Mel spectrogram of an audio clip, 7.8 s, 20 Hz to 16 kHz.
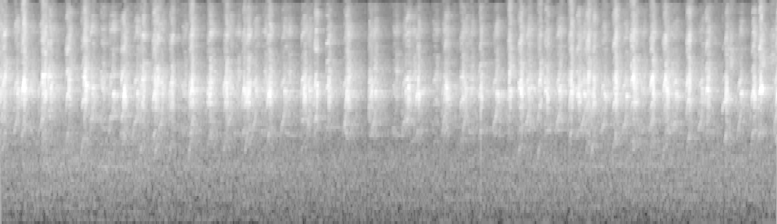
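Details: A Eurasian blackcap in Morocco sings its song, recorded about 3 metres away: a busy, unbroken run of quick, high chirping and warbling notes, several each second, with nothing else heard.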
